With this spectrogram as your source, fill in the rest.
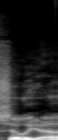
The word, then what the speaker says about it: Silja: Andrew Pindar in the UK, one of our super foes, he says, indeed, it is Silja, Silja. I guess that's the pronunciation. Yeah, Celia, I think.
